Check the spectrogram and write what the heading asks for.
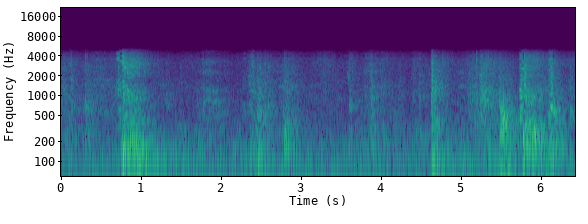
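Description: Aikido throws: partners' bodies thudding onto the padded dojo mats as they take breakfalls, several times. The loudest comes about a second in, and a few more follow in quick succession near the end.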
